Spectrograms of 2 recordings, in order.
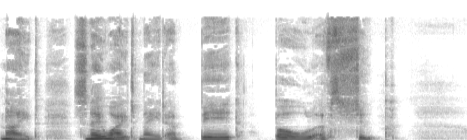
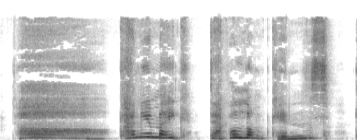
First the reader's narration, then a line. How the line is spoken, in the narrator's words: Doc spluttered excitedly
